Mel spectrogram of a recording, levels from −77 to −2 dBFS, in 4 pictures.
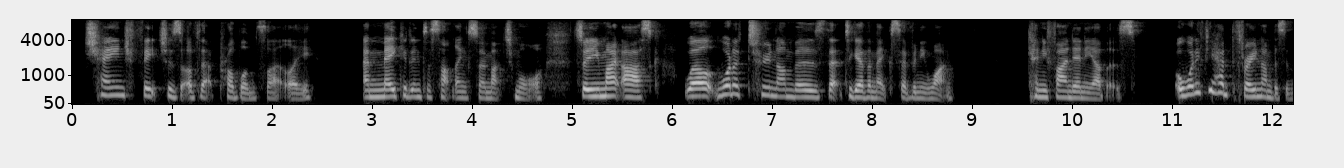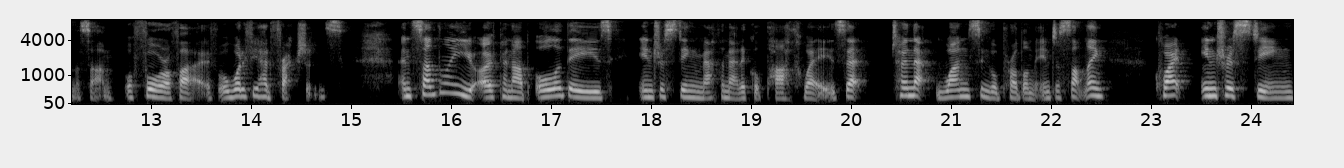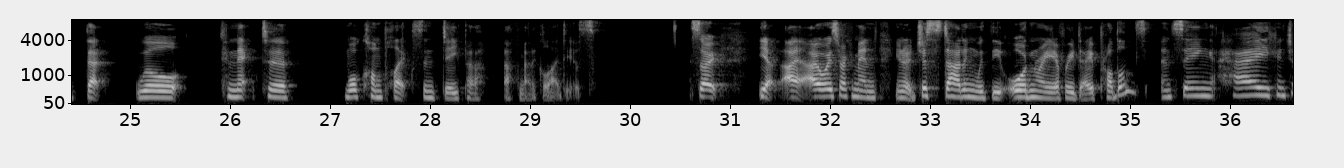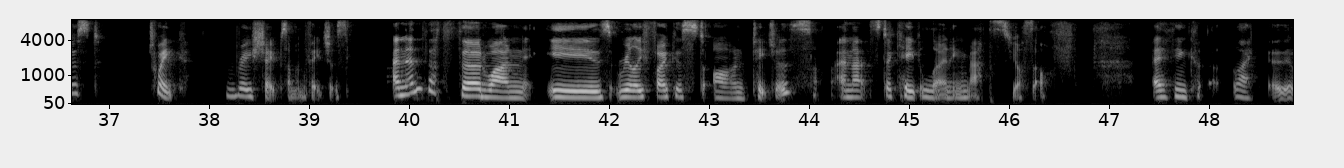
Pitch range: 180-230 Hz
